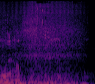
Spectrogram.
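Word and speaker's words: Wyll: Why his name is spelled W-Y-L. Okay. Okay. All right, Will.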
